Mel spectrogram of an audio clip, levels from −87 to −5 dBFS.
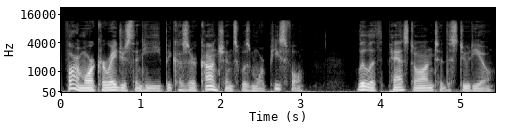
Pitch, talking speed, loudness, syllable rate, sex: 115 Hz, 190 wpm, -20 LUFS, 6.0 syllables/s, male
